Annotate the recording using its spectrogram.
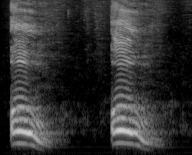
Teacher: O U sumiu. Você mal pronuncia o U.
